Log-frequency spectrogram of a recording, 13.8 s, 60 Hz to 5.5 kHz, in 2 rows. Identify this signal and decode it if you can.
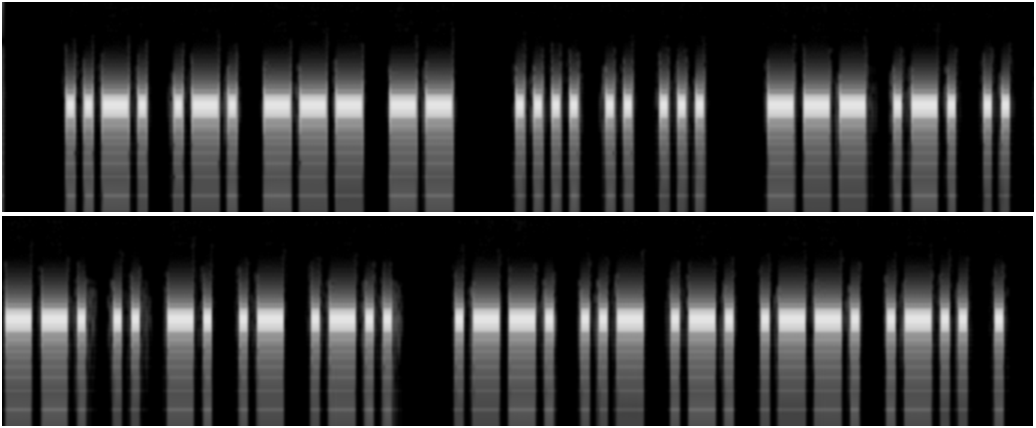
Morse code, heard as a keyed tone, about 20 wpm, 600 Hz. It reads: FROM HIS ORIGINAL PURPLE
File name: the old man and the sea part 2 20wpm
